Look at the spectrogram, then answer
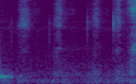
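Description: A thin-tipped Copic marker drawing fine lines on card, heard as faint, short, scratchy strokes repeating in a loose rhythm, close and quiet with no talking.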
